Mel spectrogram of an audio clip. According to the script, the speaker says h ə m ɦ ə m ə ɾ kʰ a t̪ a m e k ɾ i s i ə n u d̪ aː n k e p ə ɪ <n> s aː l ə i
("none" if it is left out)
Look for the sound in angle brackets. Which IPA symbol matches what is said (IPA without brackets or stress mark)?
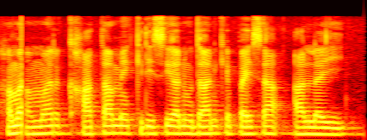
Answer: none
